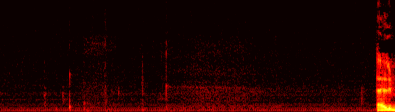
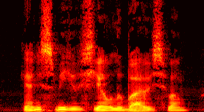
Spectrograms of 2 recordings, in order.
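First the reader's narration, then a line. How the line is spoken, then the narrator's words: Gentle reply. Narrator (Russian): ласково ответила Альбертина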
